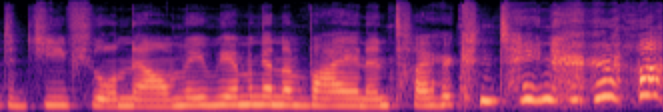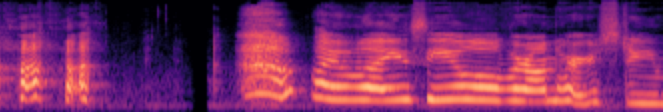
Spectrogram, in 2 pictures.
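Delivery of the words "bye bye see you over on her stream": cheery goodbye. Real, not acted. Ending stream cheerfully.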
